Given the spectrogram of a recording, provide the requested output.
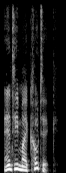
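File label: "antimycotic", British English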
